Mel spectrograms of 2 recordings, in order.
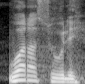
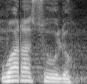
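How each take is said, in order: First: The last word ends with an i vowel. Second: The last word ends with a u vowel. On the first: The messenger is also disavowed. The speaker calls it wrong. "s'est trompée dans la manière de faire les voyelles" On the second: The messenger also does the disavowing. The speaker calls it right. "alors que c'est"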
